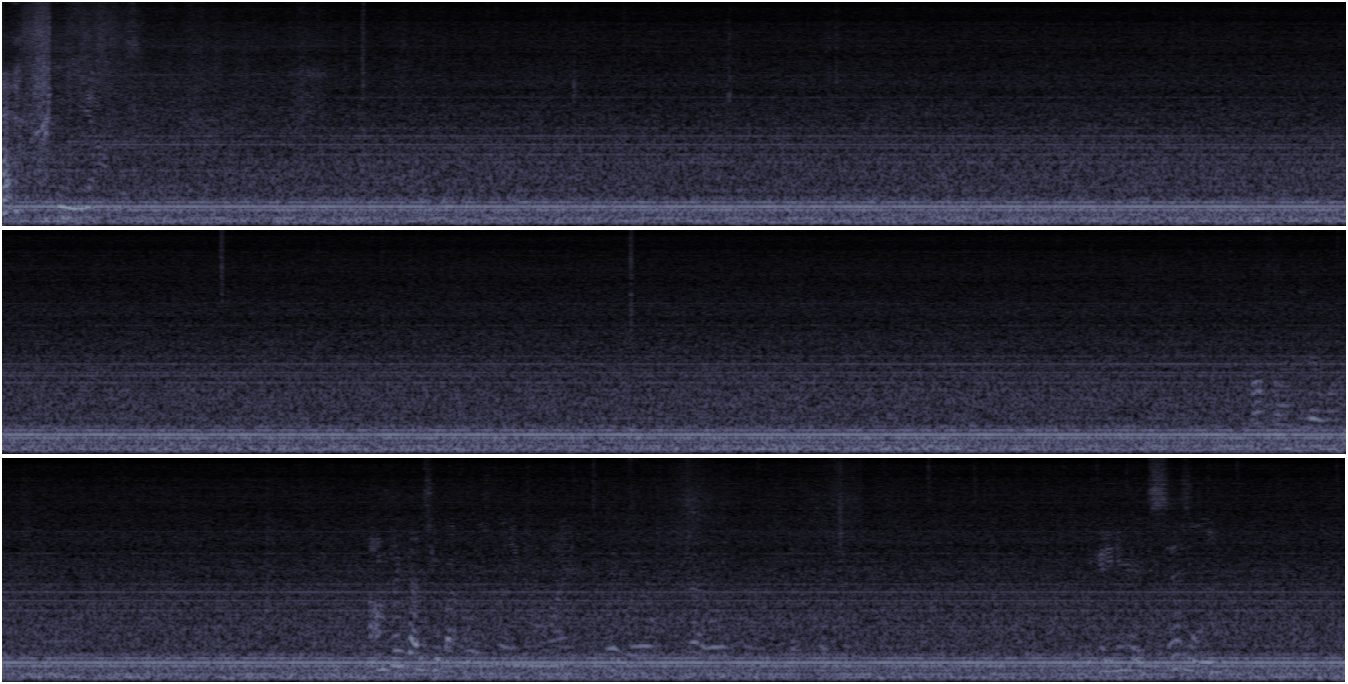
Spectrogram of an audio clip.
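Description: A steady mechanical hum with several fixed tones, like a motor running without change. Faint voices come in now and then in the second half.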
